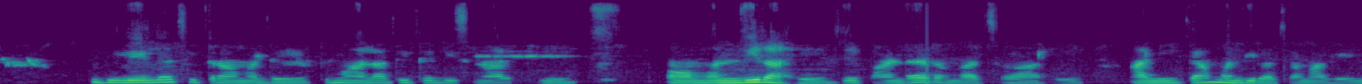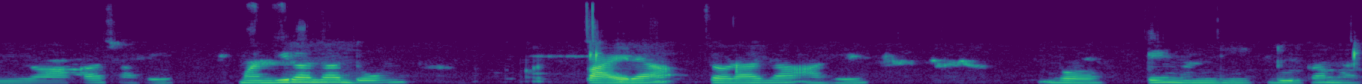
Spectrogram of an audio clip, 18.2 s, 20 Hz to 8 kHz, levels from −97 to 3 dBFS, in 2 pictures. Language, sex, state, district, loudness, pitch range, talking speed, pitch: Marathi, female, Maharashtra, Solapur, -29 LUFS, 180-220 Hz, 95 wpm, 195 Hz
